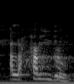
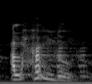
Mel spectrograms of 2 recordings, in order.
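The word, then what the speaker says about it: الحمد: ঝোড়া নিয়ে হ্যালো আরো দেখেন আলহামদুলিল্লাহি রাব্বিল আলামিন আলহামদু আলহামদু এই গলার ভেতর থেকে হেটা উচ্চারণ করবেন আলহামদু মানে হচ্ছে সমস্ত প্রশংসা আল্লাহ তোমার আলহামদুলিল্লাহি রাব্বিল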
